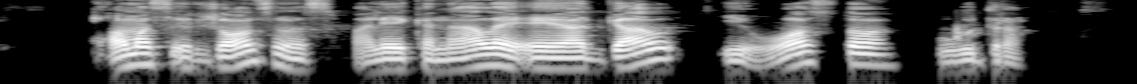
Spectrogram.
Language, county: Lithuanian, Vilnius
